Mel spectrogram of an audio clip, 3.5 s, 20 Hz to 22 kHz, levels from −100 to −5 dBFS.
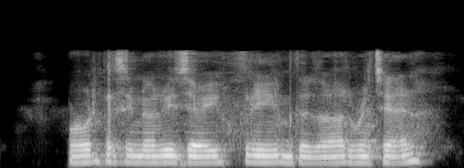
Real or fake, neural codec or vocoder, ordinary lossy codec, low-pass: fake; codec, 24 kHz, 0.9 kbps, WavTokenizer, small release; AAC, 32 kbps; 7.2 kHz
